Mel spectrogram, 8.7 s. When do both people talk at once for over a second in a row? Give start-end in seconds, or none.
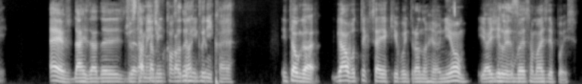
1.9-3.1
